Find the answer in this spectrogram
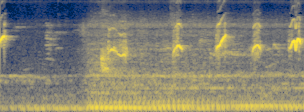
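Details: Brown-throated sunbird, female calling to a male, lively: after a hush, a lower warbled note, then a string of thin high chirps, the last ones loud and piercing, with a steady hum behind.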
